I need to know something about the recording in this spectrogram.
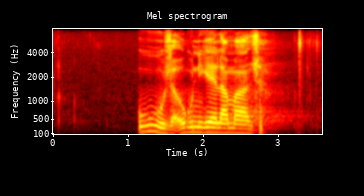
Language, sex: South Ndebele, male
